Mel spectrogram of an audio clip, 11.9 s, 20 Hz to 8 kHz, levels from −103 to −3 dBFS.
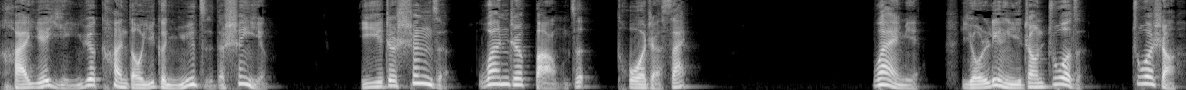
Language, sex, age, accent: Chinese, male, 50-69, native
